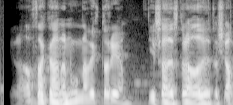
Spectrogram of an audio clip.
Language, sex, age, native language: Icelandic, male, 30-39, Icelandic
